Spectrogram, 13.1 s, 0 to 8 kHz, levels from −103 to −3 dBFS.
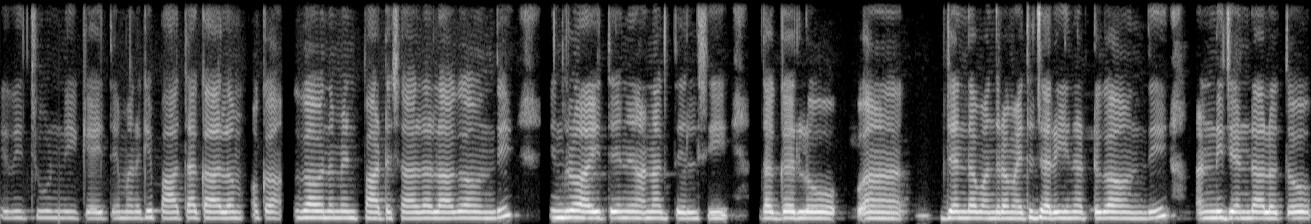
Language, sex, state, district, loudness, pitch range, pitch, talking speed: Telugu, female, Telangana, Karimnagar, -17 LUFS, 220-230 Hz, 225 Hz, 110 wpm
